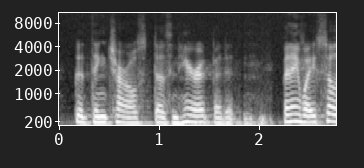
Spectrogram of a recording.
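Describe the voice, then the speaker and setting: Here is a woman with a normal speaking voice and a fairly low pitch. She moves at a moderate pace with fairly even intonation. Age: 60s. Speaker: speaker at a women's event. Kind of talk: inspirational talk. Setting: ladies tea with live audience. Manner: conversational.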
